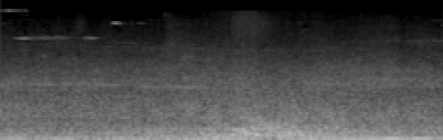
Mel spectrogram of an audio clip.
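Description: Cinematic intro sound effect: a loud, deep, steady drone with a noisy hiss over it, leading into the intro music.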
